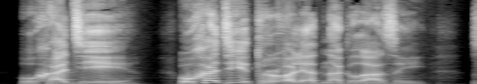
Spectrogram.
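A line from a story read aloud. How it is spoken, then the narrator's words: Yelled. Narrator (Russian): заорал ему Вигмар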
